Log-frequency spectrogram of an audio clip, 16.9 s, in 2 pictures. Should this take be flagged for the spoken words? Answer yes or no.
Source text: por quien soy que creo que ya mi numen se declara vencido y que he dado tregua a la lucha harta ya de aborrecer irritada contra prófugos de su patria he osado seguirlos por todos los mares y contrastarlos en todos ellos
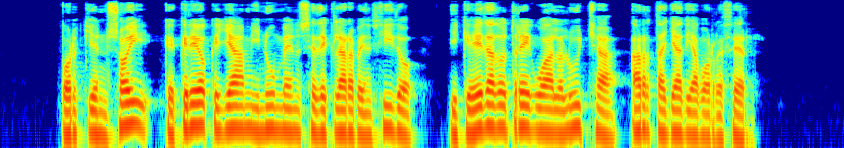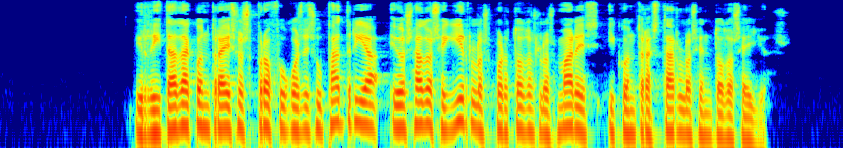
yes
